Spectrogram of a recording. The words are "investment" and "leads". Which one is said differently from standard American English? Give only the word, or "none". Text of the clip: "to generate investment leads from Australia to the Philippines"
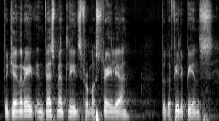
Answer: leads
